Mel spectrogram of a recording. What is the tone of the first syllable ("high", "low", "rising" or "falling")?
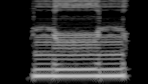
high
